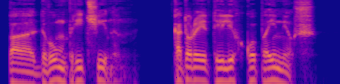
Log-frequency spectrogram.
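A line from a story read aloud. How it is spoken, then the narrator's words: Plain. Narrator (Russian): ответил Барбекен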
